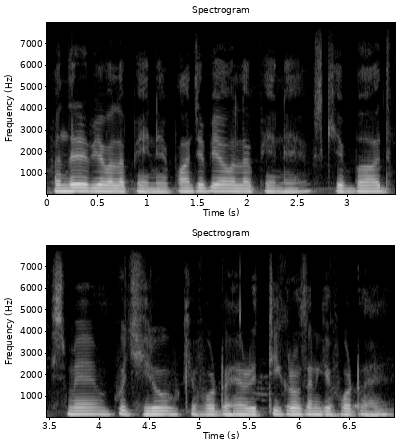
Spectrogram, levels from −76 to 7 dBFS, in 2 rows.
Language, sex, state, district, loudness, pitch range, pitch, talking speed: Hindi, male, Bihar, Kishanganj, -16 LUFS, 145-155 Hz, 150 Hz, 200 wpm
